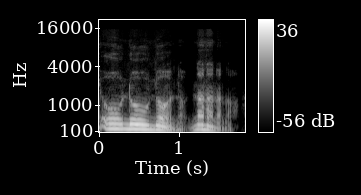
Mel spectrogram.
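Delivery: loud mock protest, falling away; mocking deniers. Imitating anybody telling him no, mocking protest. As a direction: run the no's together, starting loud and dropping. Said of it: "if anybody telling me".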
